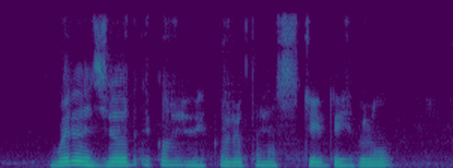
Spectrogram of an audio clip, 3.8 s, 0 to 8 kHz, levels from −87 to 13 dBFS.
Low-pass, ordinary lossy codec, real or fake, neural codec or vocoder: 7.2 kHz; none; fake; autoencoder, 22.05 kHz, a latent of 192 numbers a frame, VITS, trained on one speaker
